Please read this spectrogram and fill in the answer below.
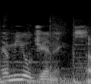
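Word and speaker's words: Emil Jannings: Emil Jennings.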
